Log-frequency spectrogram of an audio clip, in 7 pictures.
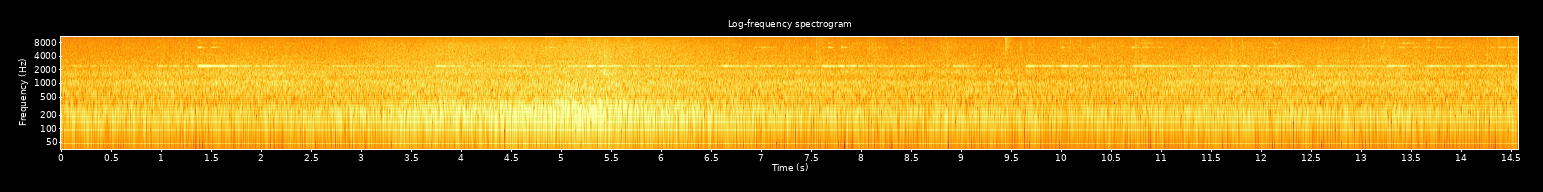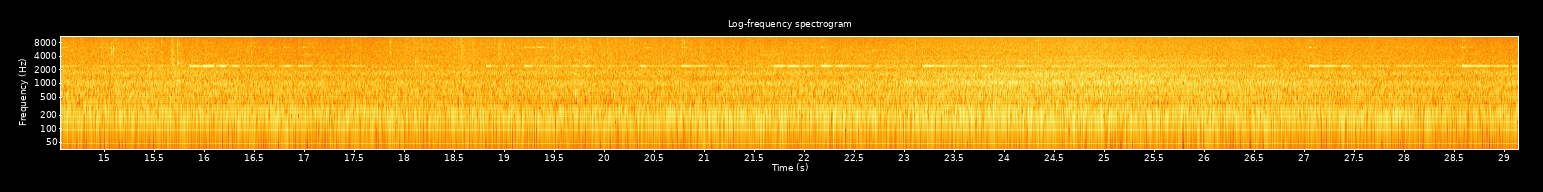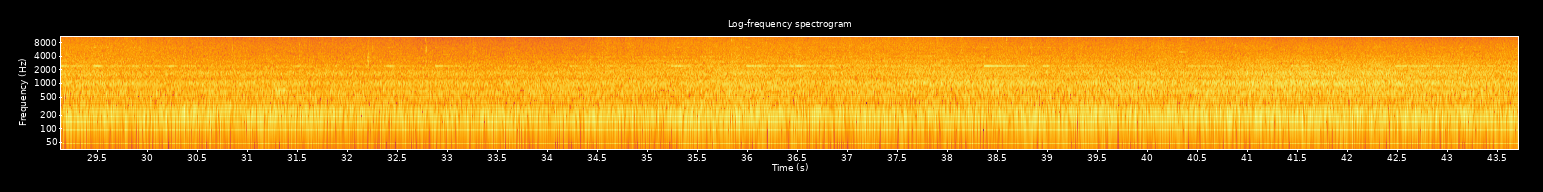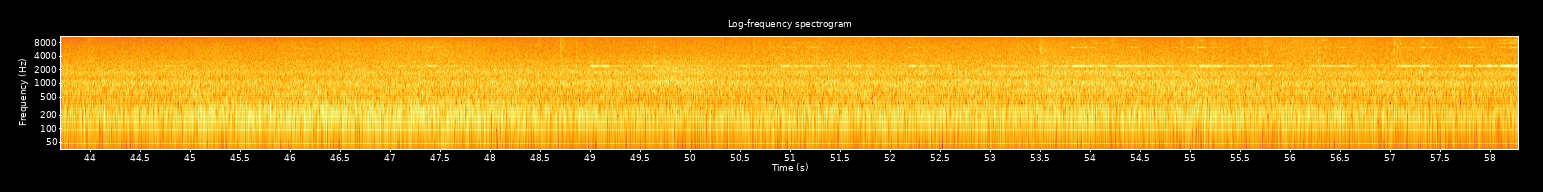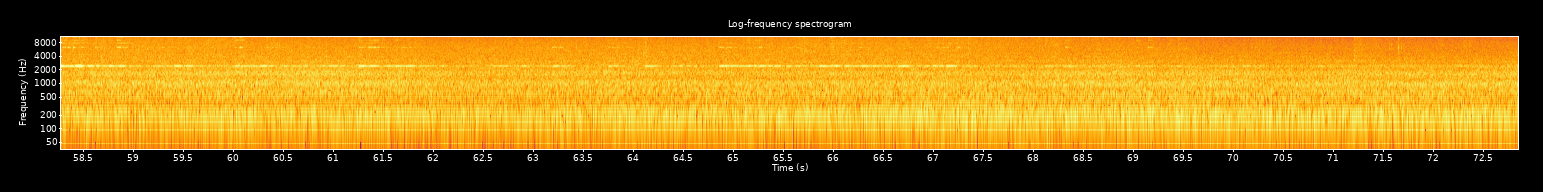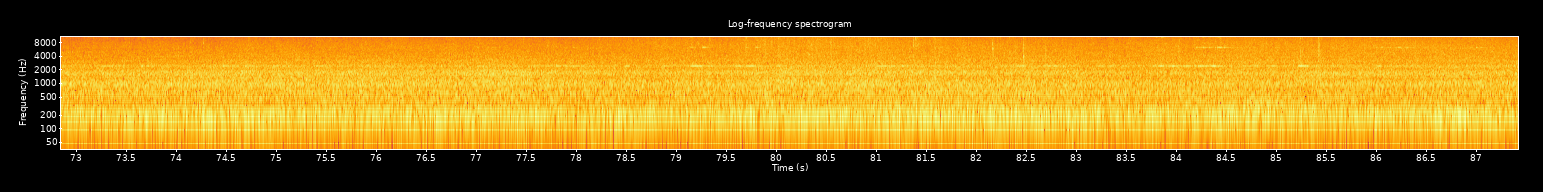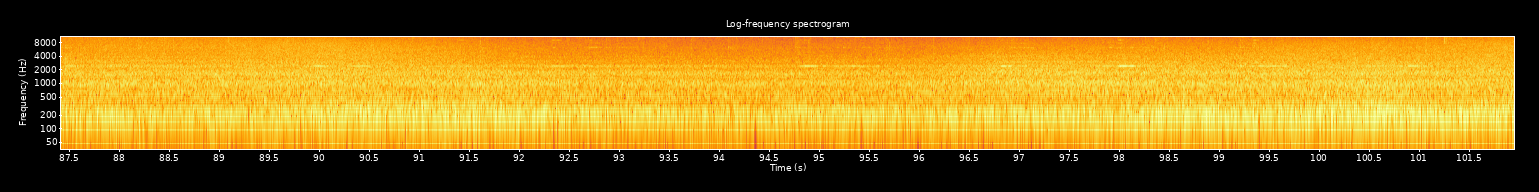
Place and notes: Nitra, Slovakia, (6.12.2020, 22:30)
Recorded with AT4022s and MixPre6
